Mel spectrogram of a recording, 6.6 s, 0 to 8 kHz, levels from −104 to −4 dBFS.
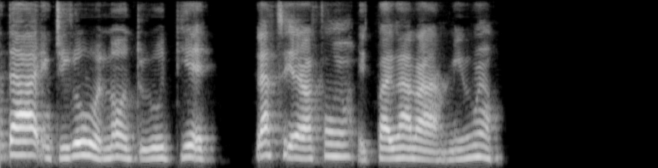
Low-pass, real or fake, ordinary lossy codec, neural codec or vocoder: none; fake; none; codec, 16 kHz, 1 kbps, FunCodec, trained on LibriTTS, 50 frames a second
